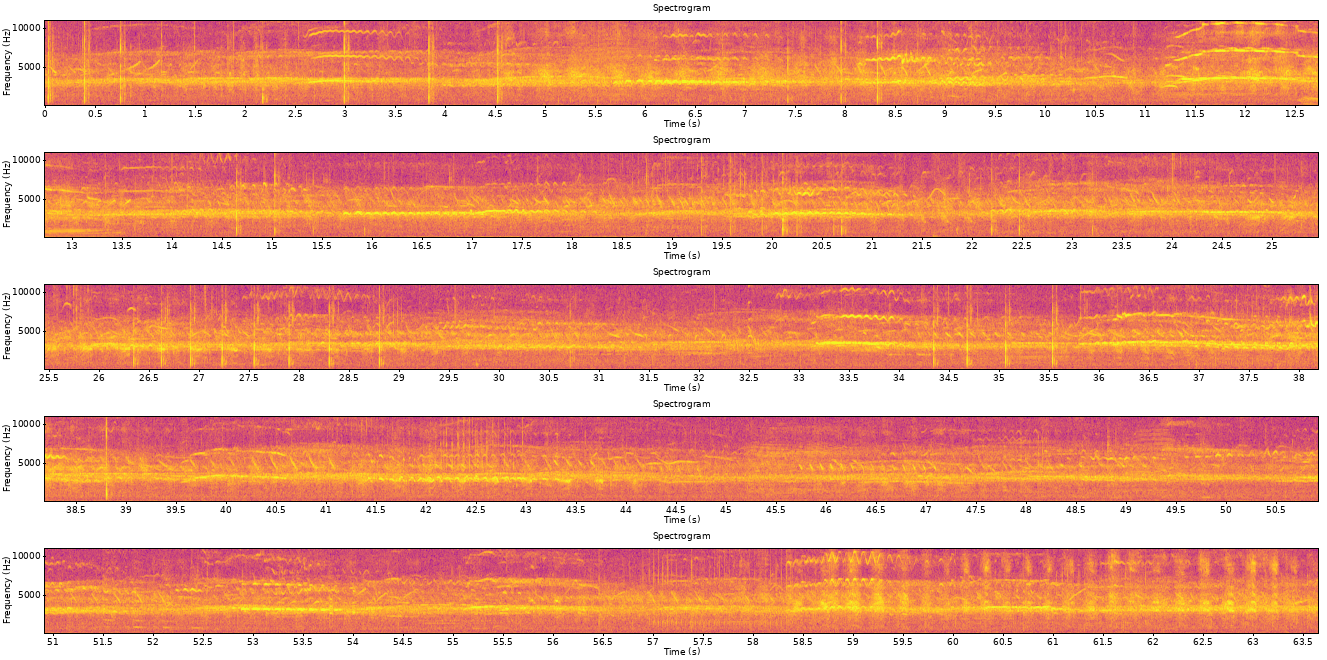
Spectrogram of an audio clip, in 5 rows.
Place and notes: United States Minor Outlying Islands - Laysan albatross soundscape ...
Sand Island ... Midway Atoll ... open lavalier mics ... sometimes everything just kicked off ... this is one of those moments ... some birds may have been returning with food or an influx of youngsters ..? bird calls ... laysan albatross ... white tern ... bonin petrel ... black noddy ... canaries ... background noise ... traffic ... voices ...
16 March 2012, 18:35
